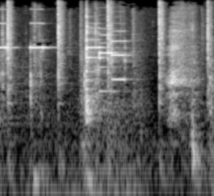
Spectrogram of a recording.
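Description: Electronic safe keypad beeping as its buttons are pressed: a few short high beeps, then about a second in a quick run of falling tones as the right code unlocks the safe.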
